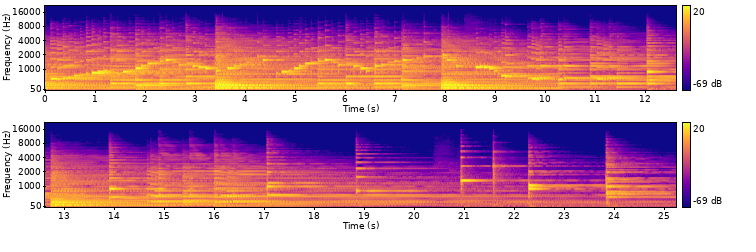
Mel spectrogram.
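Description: Yamaha grand piano played solo: repeated rising arpeggios over deep held bass notes, gradually growing quieter and sparser until only a few single high notes are struck near the end, each left to ring and die away.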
